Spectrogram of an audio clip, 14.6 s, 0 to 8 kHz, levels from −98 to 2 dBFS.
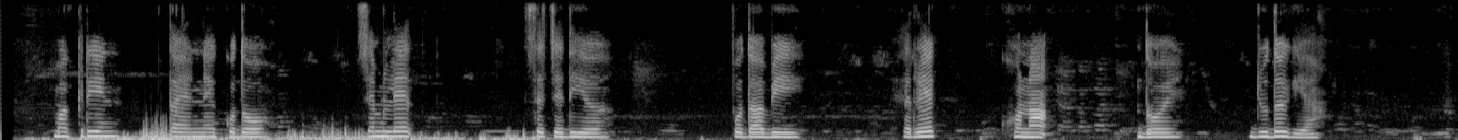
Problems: none marked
